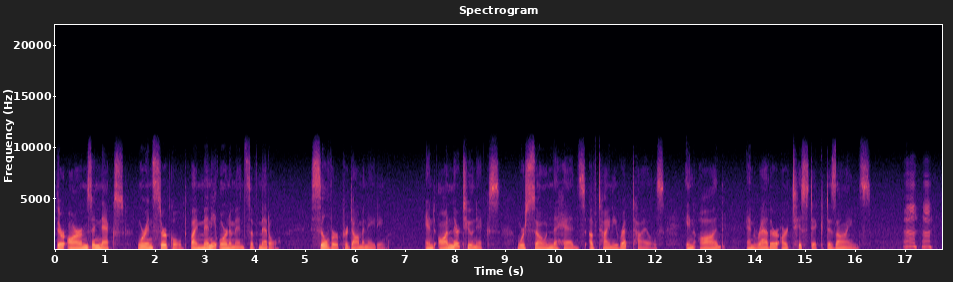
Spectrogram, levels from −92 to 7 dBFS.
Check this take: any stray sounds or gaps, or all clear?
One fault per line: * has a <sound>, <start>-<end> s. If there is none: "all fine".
* has a laugh, 17.0-17.6 s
